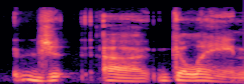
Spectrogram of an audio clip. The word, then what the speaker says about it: Ghislaine: And I think it's actually pronounced Ghislaine. Ghislaine.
